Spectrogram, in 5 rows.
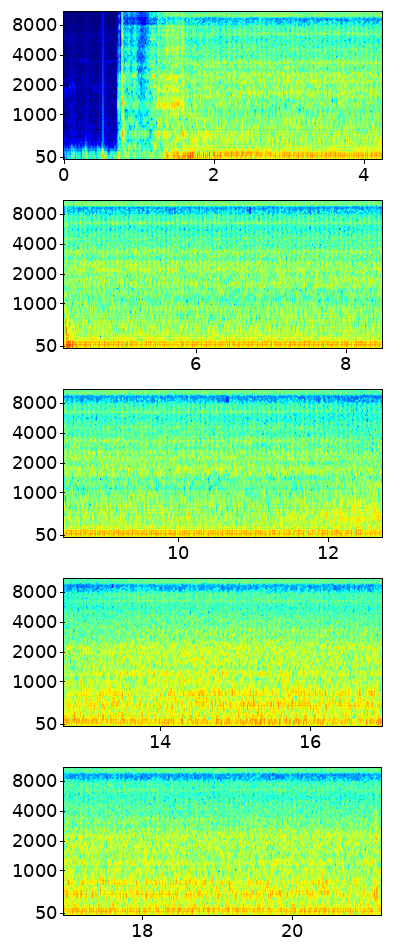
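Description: Engine of a 1987 Ford Bronco II cranking and catching, then settling into a steady, loud, even idle that runs on alone without pause.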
